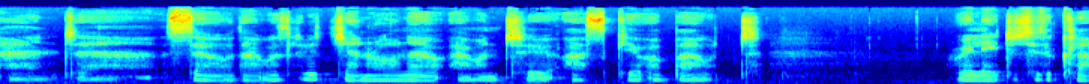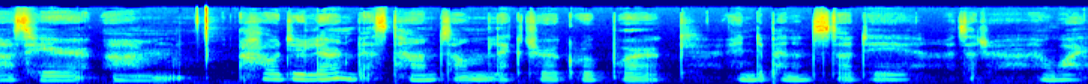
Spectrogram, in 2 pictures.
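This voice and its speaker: A woman whispering softly and breathily as an interviewer in an ASMR roleplay, murmuring little acknowledgements between her questions. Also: lowish voice, measured pace, vocal fry, slightly rough. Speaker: interviewer at a witch school.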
